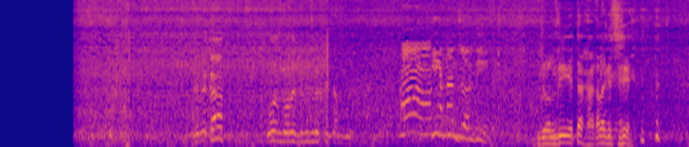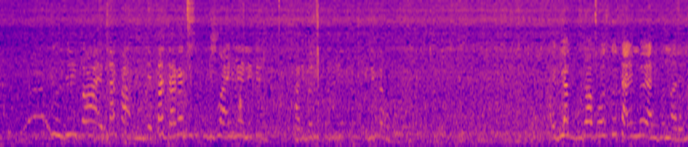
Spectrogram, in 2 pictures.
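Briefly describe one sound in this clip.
A stream flows and gurgles over rocks nearby.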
